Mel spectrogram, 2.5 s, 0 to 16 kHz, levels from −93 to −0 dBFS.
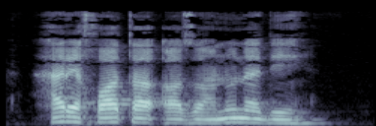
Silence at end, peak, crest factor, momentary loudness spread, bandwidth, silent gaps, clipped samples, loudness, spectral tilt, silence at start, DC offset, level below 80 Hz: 0.35 s; -6 dBFS; 18 dB; 8 LU; 11.5 kHz; none; under 0.1%; -22 LUFS; -4 dB/octave; 0.25 s; under 0.1%; -52 dBFS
